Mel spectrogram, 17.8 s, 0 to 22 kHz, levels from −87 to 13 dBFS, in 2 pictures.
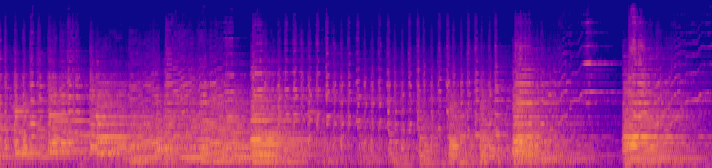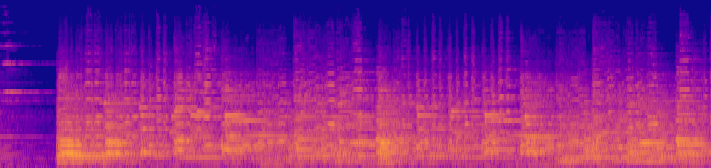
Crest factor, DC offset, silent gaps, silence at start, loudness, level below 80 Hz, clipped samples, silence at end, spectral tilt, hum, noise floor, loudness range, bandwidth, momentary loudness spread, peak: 18 dB; under 0.1%; none; 0 s; -22 LUFS; -48 dBFS; under 0.1%; 0 s; -6 dB/octave; none; -46 dBFS; 4 LU; 15.5 kHz; 14 LU; -4 dBFS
